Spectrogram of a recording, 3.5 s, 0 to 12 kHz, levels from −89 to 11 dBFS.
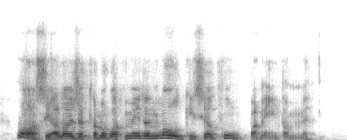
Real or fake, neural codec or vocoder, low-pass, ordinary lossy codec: fake; codec, 16 kHz, 4.8 kbps, FACodec; 7.2 kHz; Opus, 16 kbps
